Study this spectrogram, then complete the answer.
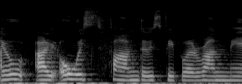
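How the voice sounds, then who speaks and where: A woman with a Polish accent speaks in a medium pitch. Her pace is moderate and her pitch variation ordinary. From Poland. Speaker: vlogger, HR professional. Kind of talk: advice vlog. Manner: hesitant fillers.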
